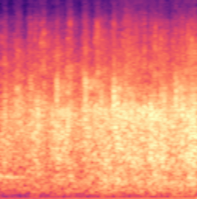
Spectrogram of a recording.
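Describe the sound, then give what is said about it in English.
Audience applause fills the stretch with a continuous crackle of many clapping hands, holding steady and swelling slightly louder toward the end, with no talk over it. “That deserves a round of applause.”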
